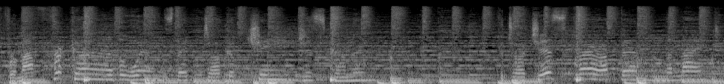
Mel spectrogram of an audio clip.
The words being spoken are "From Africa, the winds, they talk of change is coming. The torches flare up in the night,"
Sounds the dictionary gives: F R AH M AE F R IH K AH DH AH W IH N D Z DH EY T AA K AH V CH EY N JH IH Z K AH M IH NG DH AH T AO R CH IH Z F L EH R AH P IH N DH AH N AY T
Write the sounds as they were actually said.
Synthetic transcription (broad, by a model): F R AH M AE F R IH K AH DH AH W IH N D Z DH EY T AA K AH V CH EY N JH IH Z K AH M IH NG DH AH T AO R CH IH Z F L EH R AH P IH N DH AH N AY T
